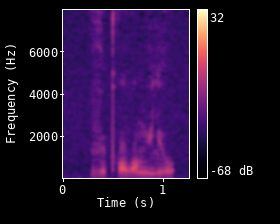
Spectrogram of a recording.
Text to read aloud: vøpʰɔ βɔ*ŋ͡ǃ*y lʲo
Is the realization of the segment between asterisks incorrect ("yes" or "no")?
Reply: yes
